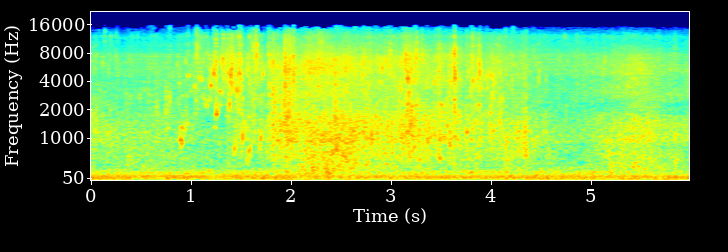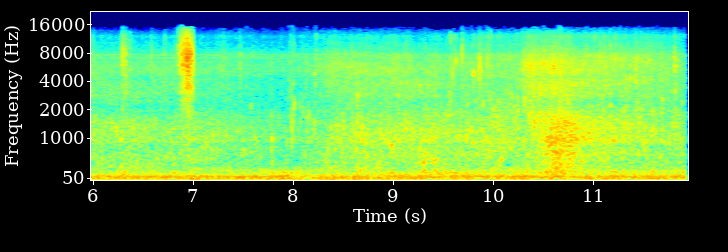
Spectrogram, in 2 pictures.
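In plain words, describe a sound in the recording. Water splashes in the shallows.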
